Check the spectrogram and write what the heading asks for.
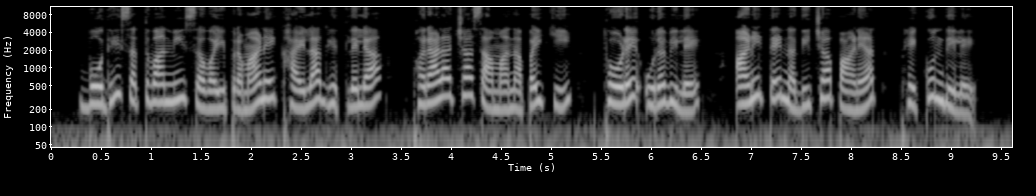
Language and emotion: Marathi, neutral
